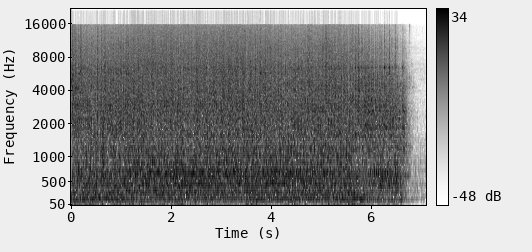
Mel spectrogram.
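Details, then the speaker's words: Seven-horsepower Tecumseh single-cylinder engine, formerly submerged and seized, freed up, valve job done, electric start, carburettor not yet tuned: loud rapid crackling exhaust, steady and strong, a little rich, then shut off; solid-sounding engine. "but yeah it's a solid sounding engine this engine was froze up"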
